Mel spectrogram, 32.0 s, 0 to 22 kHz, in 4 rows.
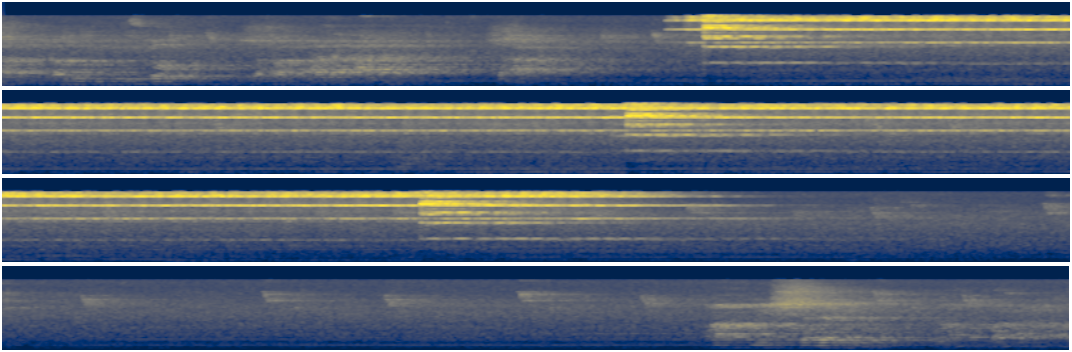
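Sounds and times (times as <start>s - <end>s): altar bells ringing: 5.0s - 22.8s.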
